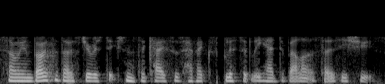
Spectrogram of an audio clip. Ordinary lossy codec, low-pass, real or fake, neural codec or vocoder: AAC, 24 kbps; 3.6 kHz; fake; codec, 16 kHz, 1 kbps, X-Codec, HuBERT features, trained on LibriSpeech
